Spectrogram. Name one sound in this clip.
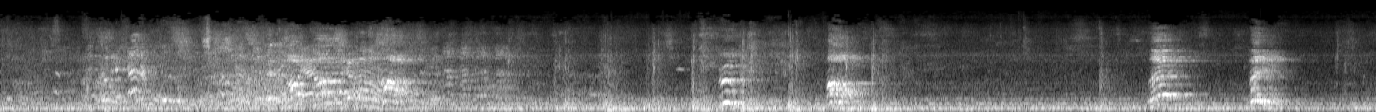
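Boots stomp on a wooden stage as a group marches.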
